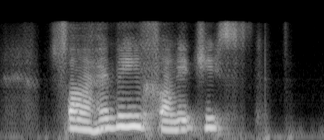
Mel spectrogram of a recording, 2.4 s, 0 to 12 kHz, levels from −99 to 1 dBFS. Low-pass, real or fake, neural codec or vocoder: 7.2 kHz; fake; codec, 16 kHz, 0.5 kbps, FreqCodec, smaller model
